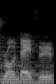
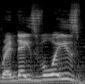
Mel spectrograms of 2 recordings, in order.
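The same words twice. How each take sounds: First: The word is pronounced the French way. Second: The word is pronounced in a non-French way. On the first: The speaker calls it right. "I know it's Rendezvous" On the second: The speaker calls it wrong. "it's funny to mispronounce French words"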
